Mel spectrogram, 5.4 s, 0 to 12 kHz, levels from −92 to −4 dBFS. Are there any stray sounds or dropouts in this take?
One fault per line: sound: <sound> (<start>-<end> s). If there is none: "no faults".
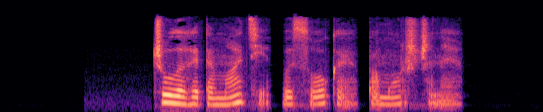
no faults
